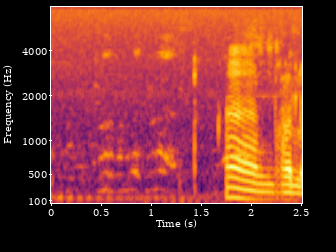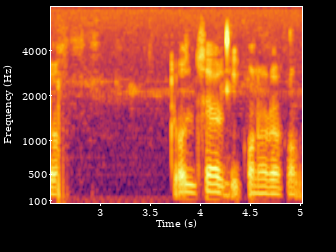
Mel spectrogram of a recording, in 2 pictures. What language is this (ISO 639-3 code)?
ben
